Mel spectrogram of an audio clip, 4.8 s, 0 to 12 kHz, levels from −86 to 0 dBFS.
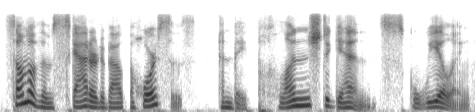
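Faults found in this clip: No faults found in clip.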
